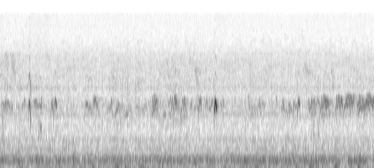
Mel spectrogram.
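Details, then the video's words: Chorus of wild bee-eaters: many short overlapping chirps, a couple of louder sharp notes standing out, with a persistent low rumble underneath. "SUARA BURUNG KICAU"Bee-Eater"(Kicau Mania)Gacor di alam liar."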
